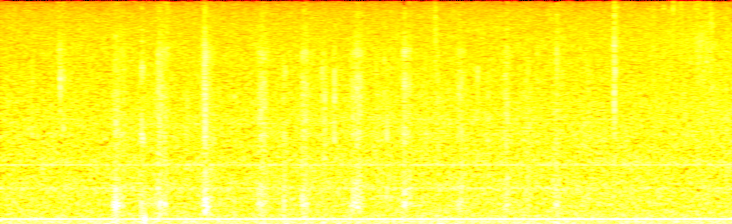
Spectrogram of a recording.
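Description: Close-up eating sounds of crispy fried chicken with sliced onion: scattered small crunches and wet mouth clicks as it is chewed and bitten, thickest in the first half, over a steady low hum.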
